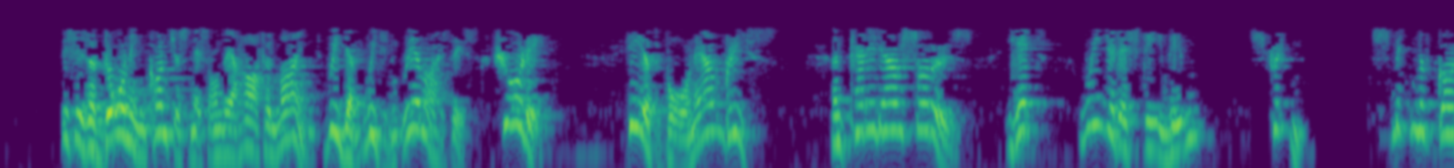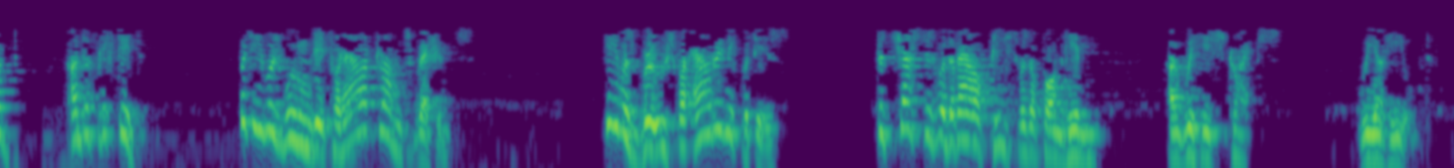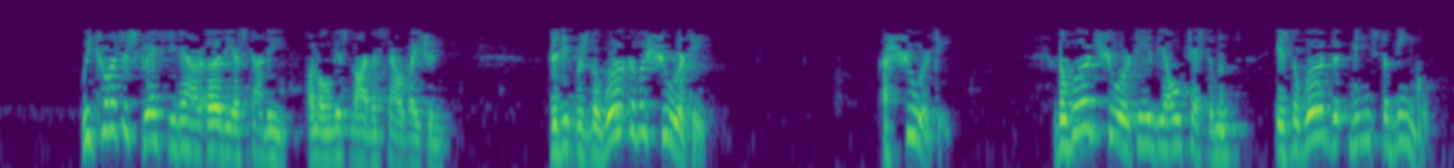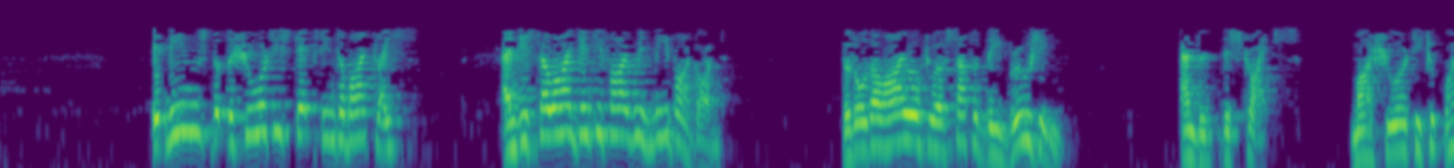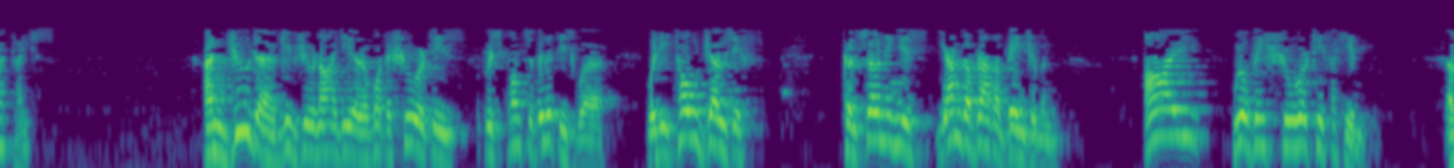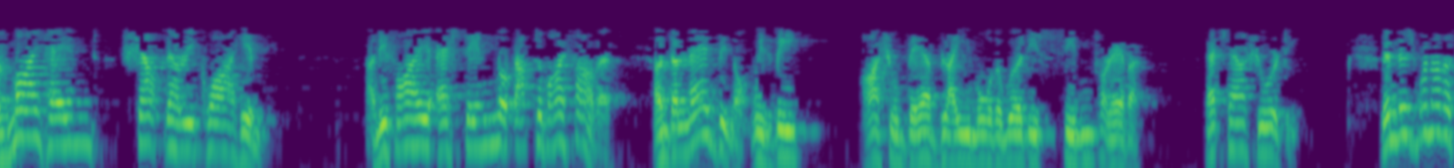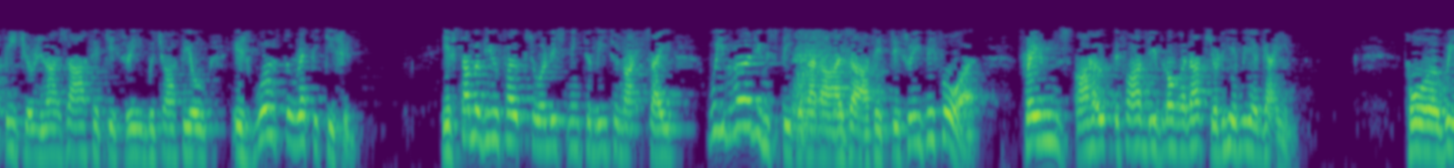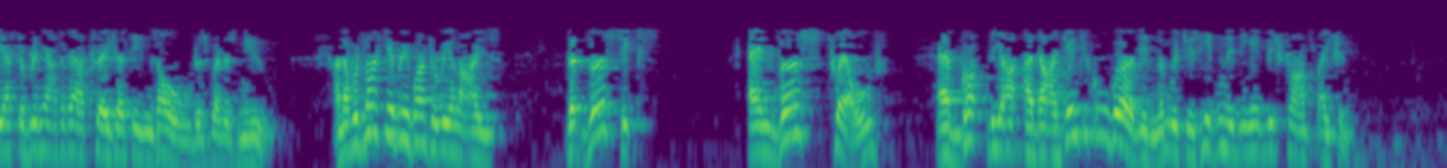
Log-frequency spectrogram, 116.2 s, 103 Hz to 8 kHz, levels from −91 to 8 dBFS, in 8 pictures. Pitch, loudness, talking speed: 190 Hz, -19 LUFS, 150 wpm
